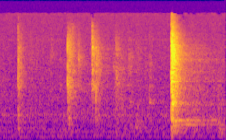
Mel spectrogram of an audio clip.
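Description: A plastic water bottle being handled: a few faint clicks, then a louder knock near the end as it is set down.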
